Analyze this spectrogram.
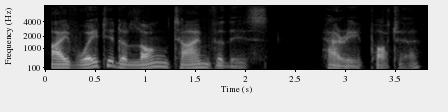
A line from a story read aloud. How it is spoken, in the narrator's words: said Riddle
